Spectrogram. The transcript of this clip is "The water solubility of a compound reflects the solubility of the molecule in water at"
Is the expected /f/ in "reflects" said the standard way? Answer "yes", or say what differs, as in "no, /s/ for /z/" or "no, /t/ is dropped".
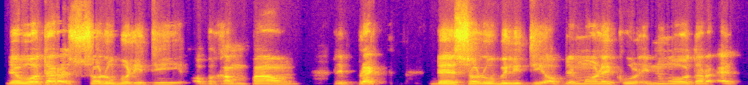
no, /p/ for /f/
